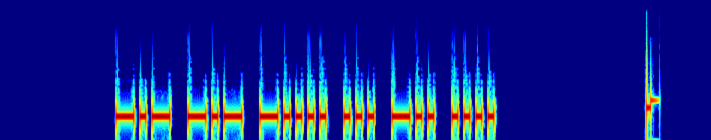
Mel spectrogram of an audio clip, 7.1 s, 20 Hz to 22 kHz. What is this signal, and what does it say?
Morse code, heard as a keyed tone, about 20 wpm, 700 Hz. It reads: KK6SDH
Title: USA Call Signs - 6 Characters - 3x Character Spacing - 20wpm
